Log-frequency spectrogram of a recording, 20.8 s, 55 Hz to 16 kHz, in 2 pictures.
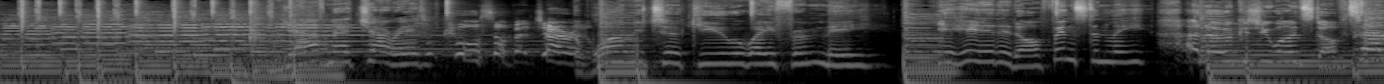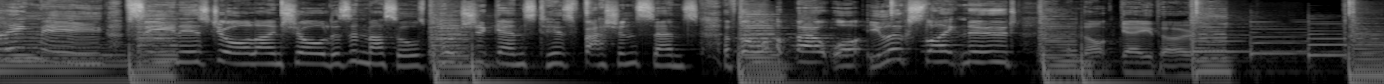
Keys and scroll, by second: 0.4 d, 11.8 s, 13.8 shift+p.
